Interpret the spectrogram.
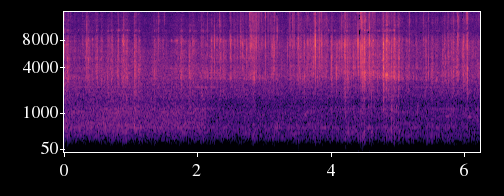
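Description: A JR West 115-series electric train pulling away at a distance, heard as irregular light clicking and rattling of its wheels over the rails, with no engine rumble. The clicks come thickest and loudest a little past the middle.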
